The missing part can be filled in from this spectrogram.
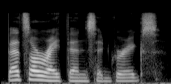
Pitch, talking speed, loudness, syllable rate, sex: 170 Hz, 210 wpm, -17 LUFS, 4.1 syllables/s, female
